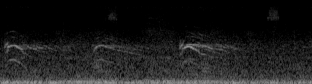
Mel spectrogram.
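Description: A common buzzard gives three drawn-out, descending mewing calls, each under a second, spaced about a second apart, over a steady low rumble of wind.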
